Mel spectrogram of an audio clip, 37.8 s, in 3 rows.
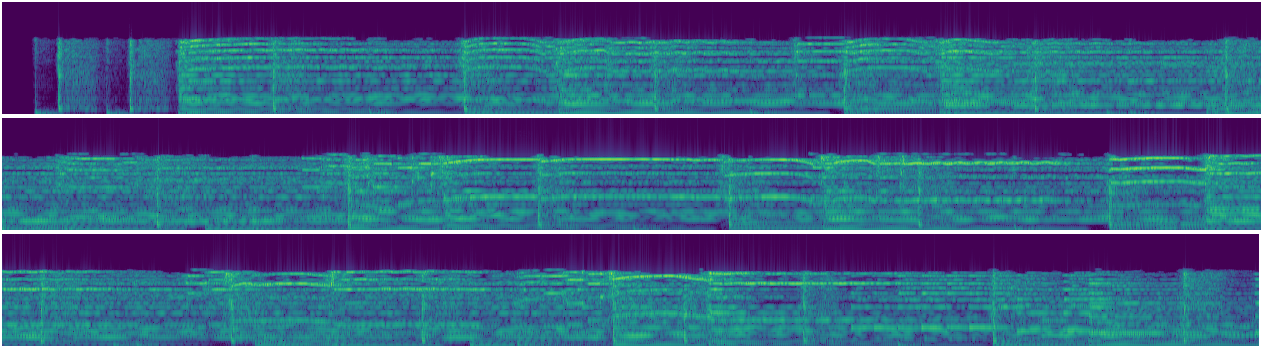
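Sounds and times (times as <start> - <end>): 
piano: 1.8 - 37.7.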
